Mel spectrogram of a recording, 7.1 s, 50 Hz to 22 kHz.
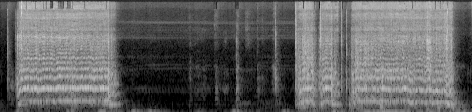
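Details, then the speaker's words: Marantz CD-63 mkII CD player whose disc drawer is slow to open; two bursts of small-motor whirring with clicks, and the tray feels dry coming out; a belt inside is suspected, not confirmed. "it does feel a little bit dry as it's coming out"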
